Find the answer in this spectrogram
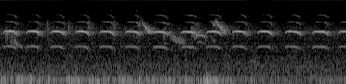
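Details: Pair of Eurasian hobbies at their nest: a rapid, even series of sharp, slightly arched squealing notes, about four per second, runs throughout, with a few higher slurred chirps mixed in and low rumbling underneath.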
